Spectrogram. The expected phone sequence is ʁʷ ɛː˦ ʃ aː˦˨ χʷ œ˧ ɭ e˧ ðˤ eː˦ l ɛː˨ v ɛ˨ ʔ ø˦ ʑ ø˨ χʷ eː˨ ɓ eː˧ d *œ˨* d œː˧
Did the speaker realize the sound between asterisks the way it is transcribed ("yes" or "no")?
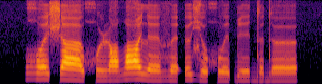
yes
